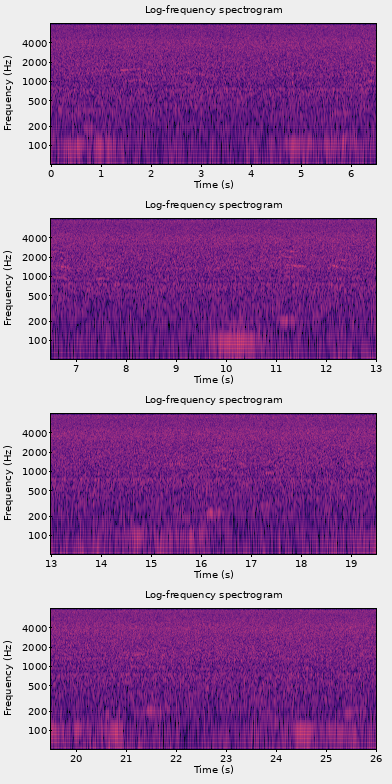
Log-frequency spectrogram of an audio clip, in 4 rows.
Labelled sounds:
11.3	11.6	humpback whale, 1.4 to 1.5 kHz

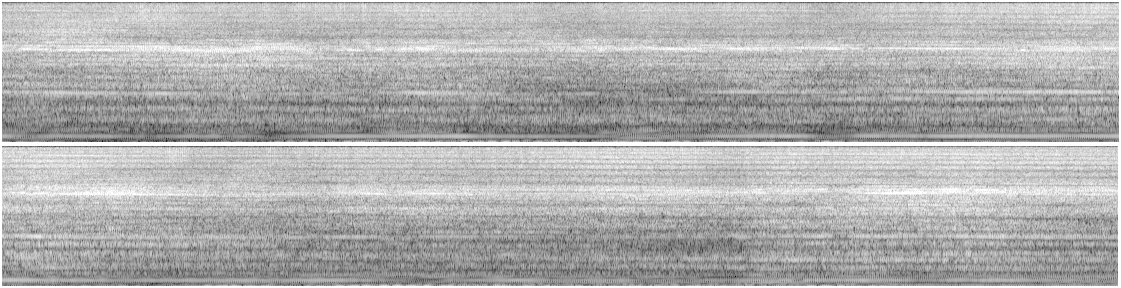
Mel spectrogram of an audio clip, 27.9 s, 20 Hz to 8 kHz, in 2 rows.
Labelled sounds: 0.0	0.3	vessel noise, 1.5 to 1.6 kHz
3.2	3.6	vessel noise, 2.9 to 3.3 kHz
5.0	5.3	vessel noise, 1.0 to 1.1 kHz
8.6	9.5	vessel noise, 1.1 to 3.1 kHz
14.5	14.8	vessel noise, 6.3 to 6.5 kHz
22.5	23.6	vessel noise, 2.8 to 6.7 kHz
24.8	25.4	vessel noise, 2.7 to 2.9 kHz
26.1	26.4	vessel noise, 6.5 to 6.6 kHz

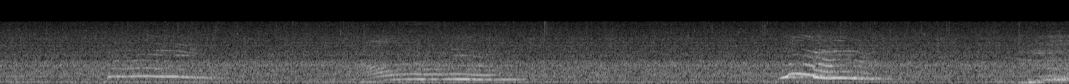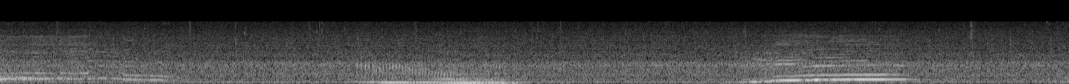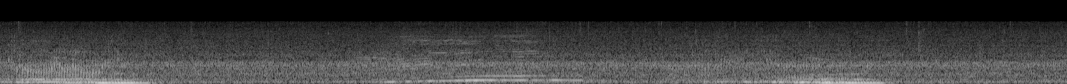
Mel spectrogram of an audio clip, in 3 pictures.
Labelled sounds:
1.5	2.0	humpback whale, 1.6 to 1.9 kHz
8.0	8.7	humpback whale, 1.1 to 2.0 kHz
10.2	10.4	humpback whale, 1.1 to 1.3 kHz
18.4	19.4	humpback whale, 0.81 to 3.8 kHz
24.9	26.8	humpback whale, 1.2 to 3.8 kHz

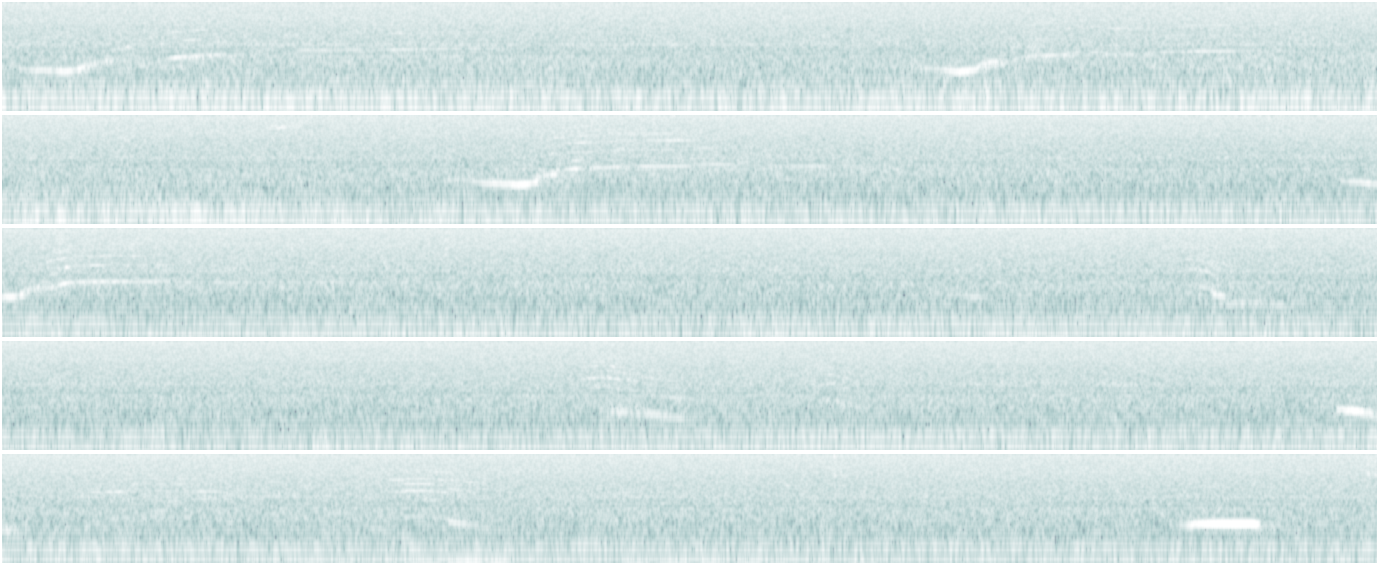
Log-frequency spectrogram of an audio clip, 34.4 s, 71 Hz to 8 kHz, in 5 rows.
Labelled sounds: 0.9	1.2	humpback whale, 0.80 to 0.86 kHz
1.5	2.3	humpback whale, 0.93 to 1.1 kHz
5.1	5.4	humpback whale, 0.80 to 0.93 kHz
5.8	6.2	humpback whale, 0.90 to 0.99 kHz
10.0	10.4	humpback whale, 0.83 to 3.5 kHz
14.1	14.5	humpback whale, 0.80 to 2.4 kHz
23.5	23.8	humpback whale, 1.4 to 1.8 kHz
29.4	29.8	humpback whale, 1.4 to 2.8 kHz

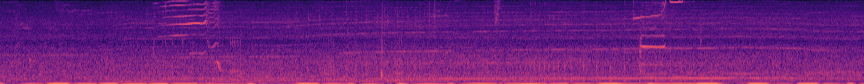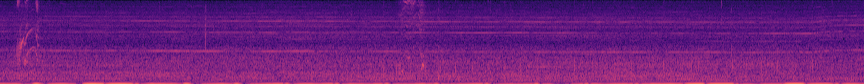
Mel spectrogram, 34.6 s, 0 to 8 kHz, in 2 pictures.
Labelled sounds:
0.0	2.5	killer whale, southern resident, 1.1 to 8.0 kHz
3.0	4.5	killer whale, southern resident, call S01, 0.35 to 8.0 kHz
12.6	13.7	killer whale, southern resident, call S42, 1.1 to 8.0 kHz
16.1	16.7	killer whale, southern resident, 4.6 to 8.0 kHz
18.9	23.9	vessel noise, 0 to 8.0 kHz
25.2	25.8	killer whale, southern resident, L pod, call S33, 0.42 to 8.0 kHz

